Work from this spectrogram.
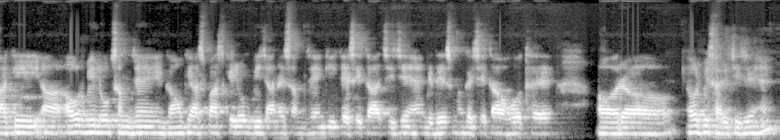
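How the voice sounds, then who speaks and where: A man's medium-pitched, somewhat breathy voice, flat and monotone, with an Awadh accent. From Ayodhya area, Uttar Pradesh, India. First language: Awadhi (speaking Hindi). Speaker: vlogger. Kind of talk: casual vlog talk to camera. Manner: halting, many fillers.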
